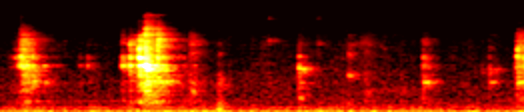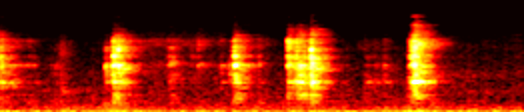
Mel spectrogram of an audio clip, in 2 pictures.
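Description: Light, scattered metallic clicks and taps, about eight over a few seconds, from metal engine parts and tools being handled.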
